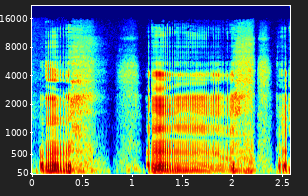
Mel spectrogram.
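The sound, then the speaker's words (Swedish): A voice imitates a low, grumbling growl, a Swedish 'knorr' (a grumble lower in pitch than a whine), in a few rough, throaty bursts, strong and sustained with brief breaks between them, with no actual words spoken. “Knorr är lite mer.”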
